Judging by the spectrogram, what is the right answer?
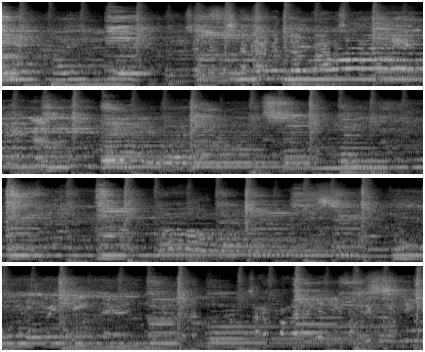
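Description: Live acoustic band: a singer over strummed acoustic guitar, with a cajon tapping out the beat.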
